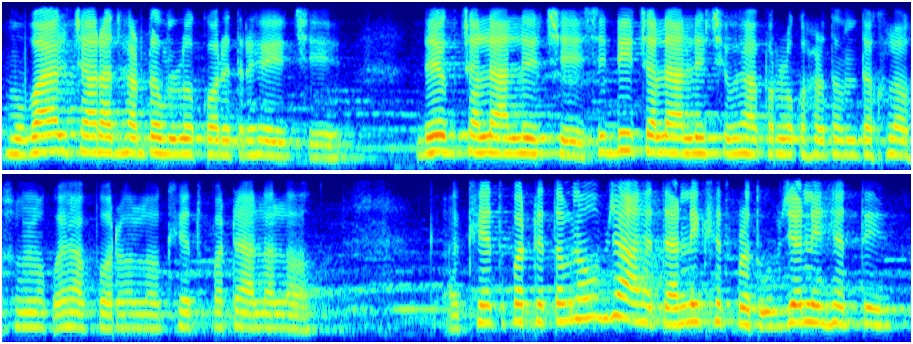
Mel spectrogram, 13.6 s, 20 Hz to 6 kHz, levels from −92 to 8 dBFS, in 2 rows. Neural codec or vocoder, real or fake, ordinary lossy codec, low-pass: none; real; none; 5.4 kHz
